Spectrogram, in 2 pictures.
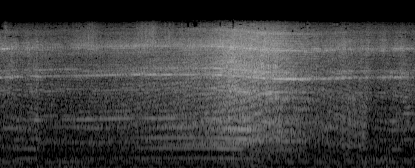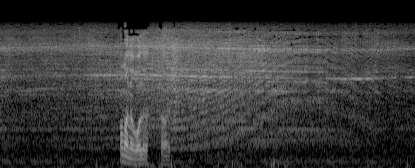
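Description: A model helicopter's rotor whines overhead, rising and falling as it flies about.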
